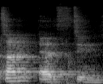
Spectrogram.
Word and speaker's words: Zahnärztin: Obviamente, acá esta no sería más mayúscula, sino minúscula, y tenemos Zahnarzt, que significa dentista, o Zahnärztin, también se le deja el umlaut, la A, pues se pronuncia Zahnärztin, significa dentista mujer.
